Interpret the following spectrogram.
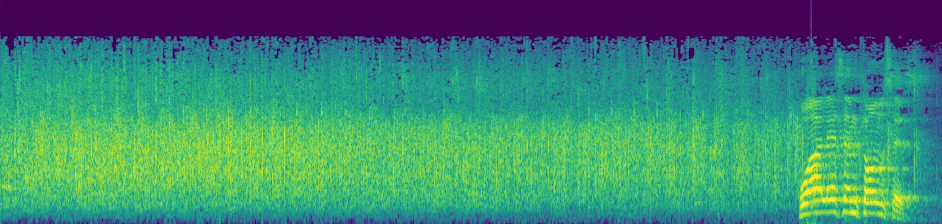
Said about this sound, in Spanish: A ver, ¿quién le da un aplauso al Espíritu Santo?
